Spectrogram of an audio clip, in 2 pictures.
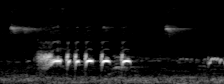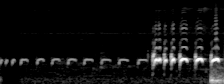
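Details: Local zebra dove, used as a lure for mute doves: a short burst of cooing notes over low background rumble, a long, soft run of evenly spaced trilled notes, then loud cooing ending in a thump.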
